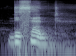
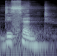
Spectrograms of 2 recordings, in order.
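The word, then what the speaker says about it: dissent: আর পরেরটা হচ্ছে ডিসেন্ট। একই সাথে কোন এখানে টান থাকবে না। ডিসেন্ট।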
